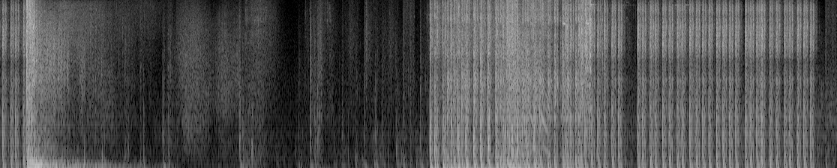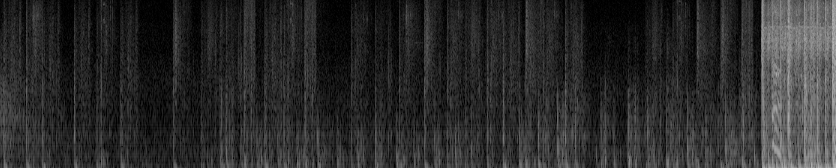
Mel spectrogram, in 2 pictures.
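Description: Footsteps run over the ground.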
